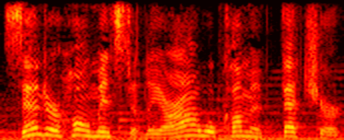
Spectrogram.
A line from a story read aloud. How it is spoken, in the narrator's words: cried the laird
